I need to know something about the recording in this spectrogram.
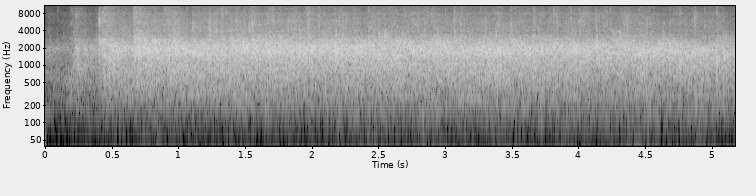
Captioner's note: everyone applauding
